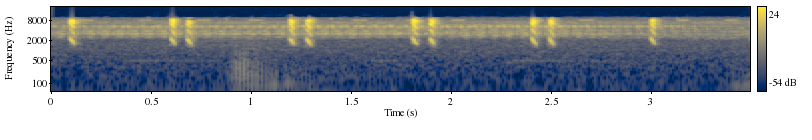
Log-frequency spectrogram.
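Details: Ruby-throated hummingbird, Archilochus colubris, giving sharp, high ticking chips, mostly in quick doubled pairs, about eleven notes spaced roughly half a second apart over a quiet background.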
